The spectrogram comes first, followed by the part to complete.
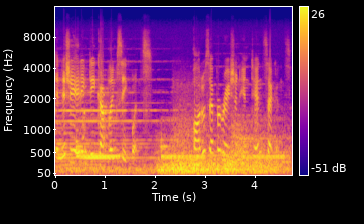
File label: initiating decoupling sequence, computer voice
